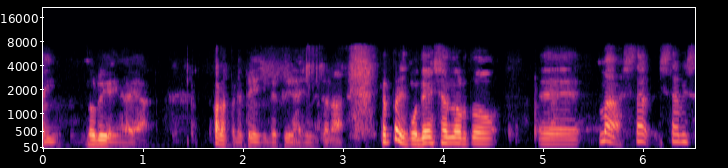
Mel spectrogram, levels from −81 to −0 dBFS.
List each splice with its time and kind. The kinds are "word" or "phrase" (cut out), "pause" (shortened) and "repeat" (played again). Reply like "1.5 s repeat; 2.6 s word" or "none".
none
